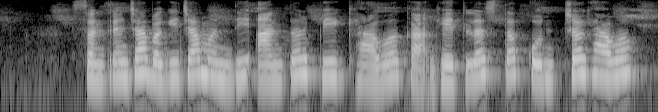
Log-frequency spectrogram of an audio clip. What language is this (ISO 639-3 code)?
mar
